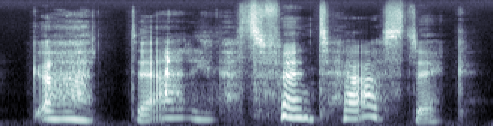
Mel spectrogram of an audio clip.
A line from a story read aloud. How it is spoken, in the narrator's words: she wailed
